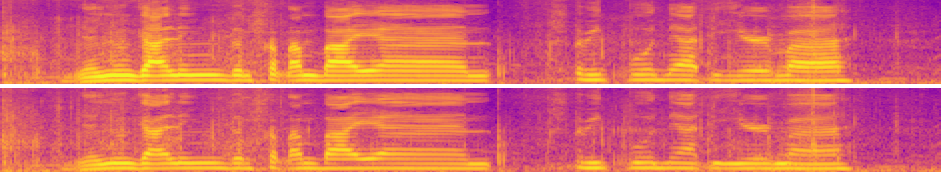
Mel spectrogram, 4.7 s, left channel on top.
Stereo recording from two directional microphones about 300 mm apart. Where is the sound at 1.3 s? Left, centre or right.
Left.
